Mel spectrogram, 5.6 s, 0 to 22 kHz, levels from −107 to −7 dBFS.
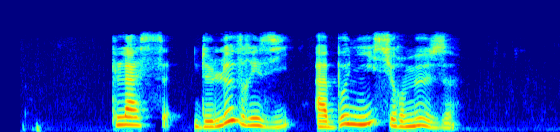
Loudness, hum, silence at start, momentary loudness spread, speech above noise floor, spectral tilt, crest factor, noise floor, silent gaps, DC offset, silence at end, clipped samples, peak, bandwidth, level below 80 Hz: -34 LUFS; none; 0.35 s; 13 LU; 52 dB; -5 dB/octave; 20 dB; -86 dBFS; none; under 0.1%; 1.05 s; under 0.1%; -16 dBFS; 8 kHz; -74 dBFS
